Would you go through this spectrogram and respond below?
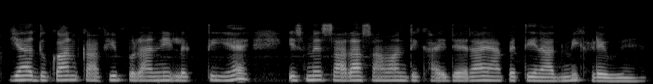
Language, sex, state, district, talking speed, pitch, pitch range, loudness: Hindi, female, Uttar Pradesh, Muzaffarnagar, 185 wpm, 185 Hz, 180-195 Hz, -29 LUFS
